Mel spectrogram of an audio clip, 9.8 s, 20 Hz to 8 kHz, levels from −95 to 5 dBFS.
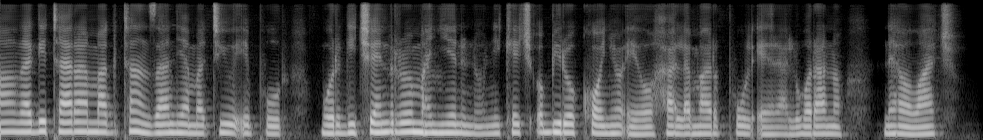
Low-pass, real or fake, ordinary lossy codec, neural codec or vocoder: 7.2 kHz; fake; none; codec, 16 kHz, about 1 kbps, DyCAST, with the encoder's durations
